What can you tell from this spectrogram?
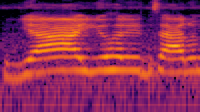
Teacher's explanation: تو حروف مدہ کے بعد حمزہ دوسرے لفظ میں ہے، دوسرے کلمے میں ہے، اس وجہ سے اس مد کا نام ہوگا مد منفصل اور مد جائز. اور اس مد کو 3 الف کے برابر کھینچ کر پڑھیں گے، نہ اس سے کم اور نہ ہی اس سے زیادہ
